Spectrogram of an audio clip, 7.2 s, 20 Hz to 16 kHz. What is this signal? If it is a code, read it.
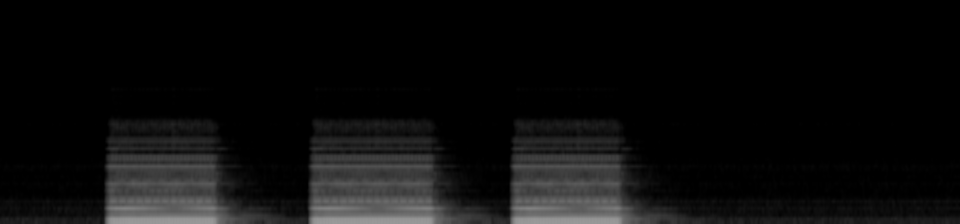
Train horn signal, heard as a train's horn, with room echo. 3 short. On North American railways: when stopped, the train will back up.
